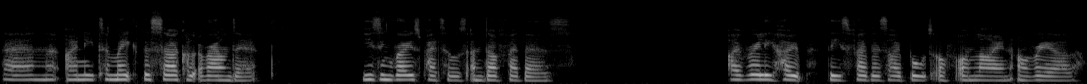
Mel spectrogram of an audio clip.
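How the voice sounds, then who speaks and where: A woman's voice: medium pitch, flat delivery, a little slow, a little mellow, no echo, clean studio sound, close to an everyday voice. A young woman playing a nervous, lovestruck student witch who chats earnestly to herself in an ASMR audio roleplay. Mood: focused, chatty. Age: young adult. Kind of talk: ASMR audio roleplay, scripted solo monologue.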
